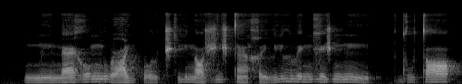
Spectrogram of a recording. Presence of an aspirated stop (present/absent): absent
